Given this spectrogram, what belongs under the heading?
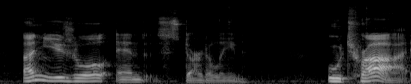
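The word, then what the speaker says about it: outré: what is what is out trey unusual and startling utra is how it's pronounced okay got it now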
